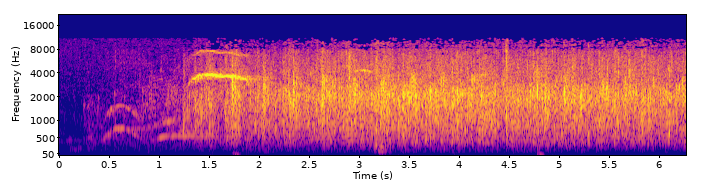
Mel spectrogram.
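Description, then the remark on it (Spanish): An audience breaks into applause for an attendee asked to stand up; it swells over the first second and holds steady as a dense, even wash of clapping, with a few brief whoops and voices rising above it near the start. “La nueva plata, ponte de pie que vamos a darte un aplauso nuevamente.”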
